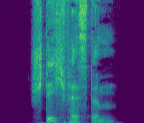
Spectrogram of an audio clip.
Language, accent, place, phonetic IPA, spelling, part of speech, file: German, Germany, Berlin, [ˈʃtɪçfɛstəm], stichfestem, adjective, De-stichfestem.ogg
- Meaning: strong dative masculine/neuter singular of stichfest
